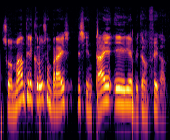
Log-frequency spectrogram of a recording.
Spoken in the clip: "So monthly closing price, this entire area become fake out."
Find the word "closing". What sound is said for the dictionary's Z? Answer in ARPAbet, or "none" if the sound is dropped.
S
